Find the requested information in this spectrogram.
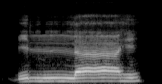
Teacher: Jadi lam dibaca dengan tipis, panjang 2 harakat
